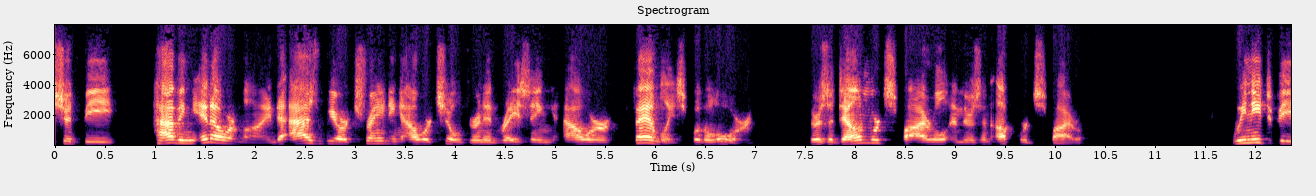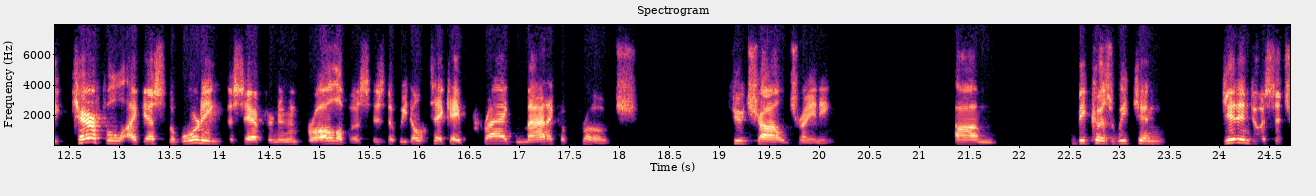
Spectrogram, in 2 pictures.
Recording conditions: large echoing room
